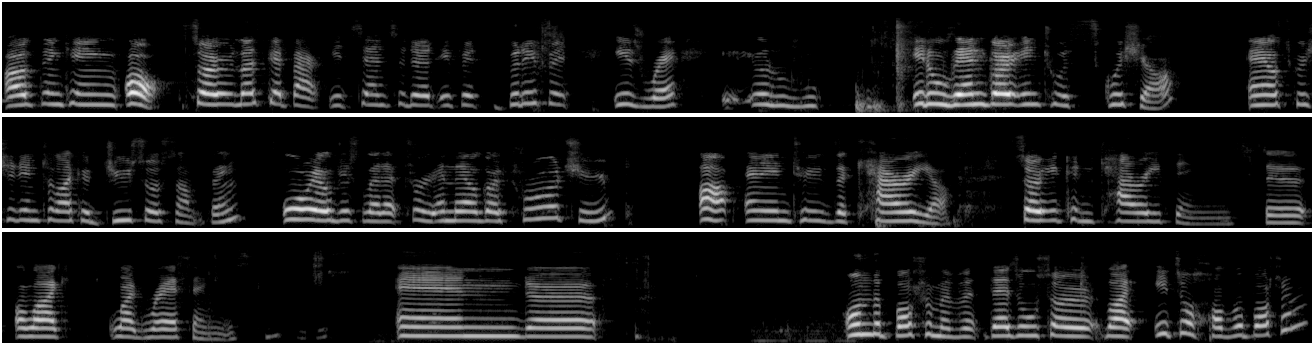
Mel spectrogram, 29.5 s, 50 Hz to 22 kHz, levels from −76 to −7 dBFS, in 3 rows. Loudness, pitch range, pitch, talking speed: -29 LUFS, 300-365 Hz, 330 Hz, 155 wpm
